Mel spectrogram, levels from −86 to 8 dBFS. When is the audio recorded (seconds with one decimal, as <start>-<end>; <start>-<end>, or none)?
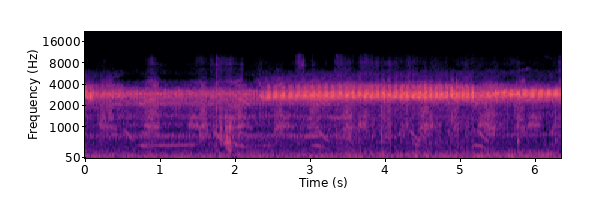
0.0-0.4; 2.1-3.4; 5.8-6.4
